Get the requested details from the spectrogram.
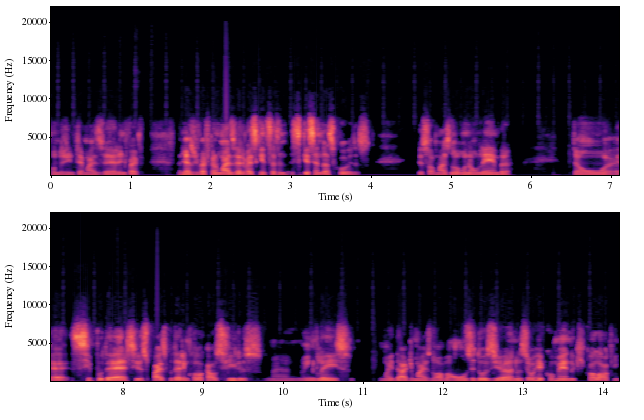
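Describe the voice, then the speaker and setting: A man's medium-pitched voice with lively intonation and music in the background. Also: fairly quick pace. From Brazil, Recife. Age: 30s. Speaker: English teacher. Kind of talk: casual interview chat. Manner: halting.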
